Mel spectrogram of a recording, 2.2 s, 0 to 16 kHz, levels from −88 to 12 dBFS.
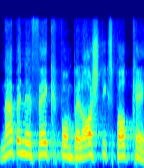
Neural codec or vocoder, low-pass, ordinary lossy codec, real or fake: codec, 24 kHz, 0.5 kbps, DualCodec; 10.8 kHz; none; fake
